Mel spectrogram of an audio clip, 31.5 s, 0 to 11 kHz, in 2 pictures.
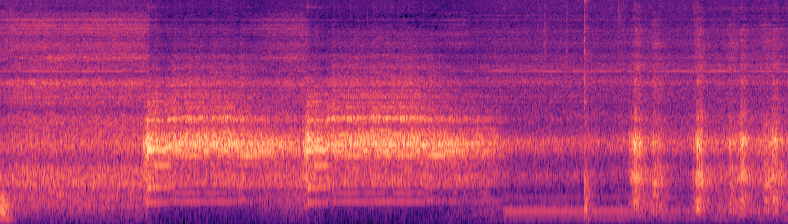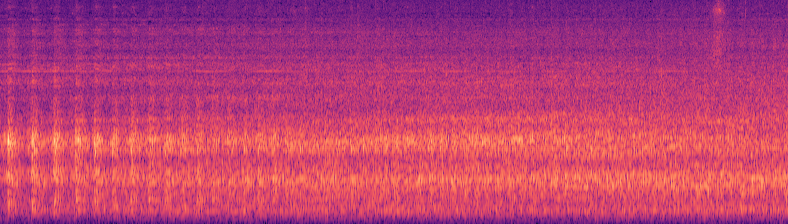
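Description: The sound system of an O-scale Santa Fe 2-10-4 steam locomotive model: a steady steam hiss, then two long whistle blasts, the signal for pulling out. About ten seconds in, slow exhaust chuffs start and quicken into a fast, even beat as the engine gets its freight train moving.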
